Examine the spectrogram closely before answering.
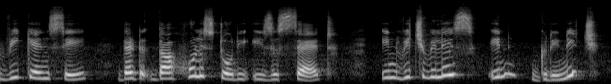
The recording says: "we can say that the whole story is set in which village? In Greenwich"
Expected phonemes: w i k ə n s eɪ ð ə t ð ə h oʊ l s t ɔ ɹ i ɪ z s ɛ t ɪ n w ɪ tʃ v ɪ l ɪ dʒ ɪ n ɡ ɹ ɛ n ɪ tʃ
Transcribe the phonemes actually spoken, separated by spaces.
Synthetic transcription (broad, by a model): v i k ə n s eɪ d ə t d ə h oʊ l s t ɔ ɹ i ɪ z s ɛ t ɪ n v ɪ tʃ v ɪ l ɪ z ɪ n ɡ ɹ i n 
